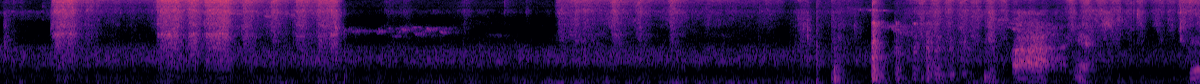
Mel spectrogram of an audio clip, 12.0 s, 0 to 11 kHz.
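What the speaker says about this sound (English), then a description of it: "We want to lube our hands." Hands slick with WD-40, rough from working with concrete, rub together in soft, intermittent scuffing strokes, close and fairly quiet, with faint background noise between the rubs.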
